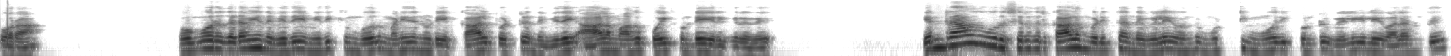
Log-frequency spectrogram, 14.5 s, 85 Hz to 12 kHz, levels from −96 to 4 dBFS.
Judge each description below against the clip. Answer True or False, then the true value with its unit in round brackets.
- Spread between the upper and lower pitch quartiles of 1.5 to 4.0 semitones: True (3.6 semitones)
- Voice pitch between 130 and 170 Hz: True (135 Hz)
